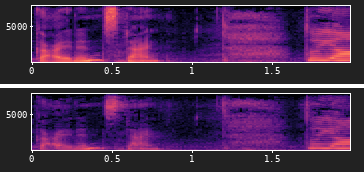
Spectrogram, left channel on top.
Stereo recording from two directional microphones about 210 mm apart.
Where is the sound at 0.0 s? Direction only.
50° left (ahead or behind).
